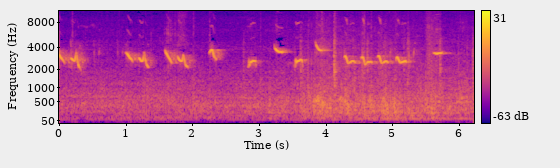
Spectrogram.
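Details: Phone playback of a bearded scrub robin, a bird that mimics other birds, giving its subtle, lilting call: crisp, high, warbled whistles, some twisting down, repeated in steady bursts about every half second.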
